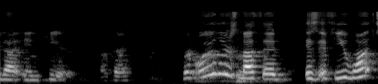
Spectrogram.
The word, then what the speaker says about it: Euler: So what we are going to look at today is called Oilers's method. I know it looks like Eers, but it's pronounced Oilers.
